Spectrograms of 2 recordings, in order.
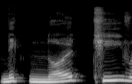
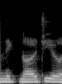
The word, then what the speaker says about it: Nick Nolte: Mit Nick Nolte wird ja, glaube ich, ausgesprochen. Nick Nolte, Nick Nolte, Nick Nolte.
